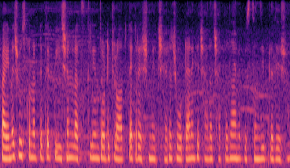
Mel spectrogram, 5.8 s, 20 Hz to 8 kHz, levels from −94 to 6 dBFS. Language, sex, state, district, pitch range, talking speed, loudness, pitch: Telugu, female, Andhra Pradesh, Visakhapatnam, 190-210 Hz, 165 wpm, -19 LUFS, 200 Hz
